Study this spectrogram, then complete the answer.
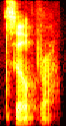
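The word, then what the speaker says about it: Sylfira: they have scriedus perhaps silver silver yeah i'll spell it out for you it's s-y-l-f-i-r-a f-i-r-a i-r so silvra okay then vera says why don't i just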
